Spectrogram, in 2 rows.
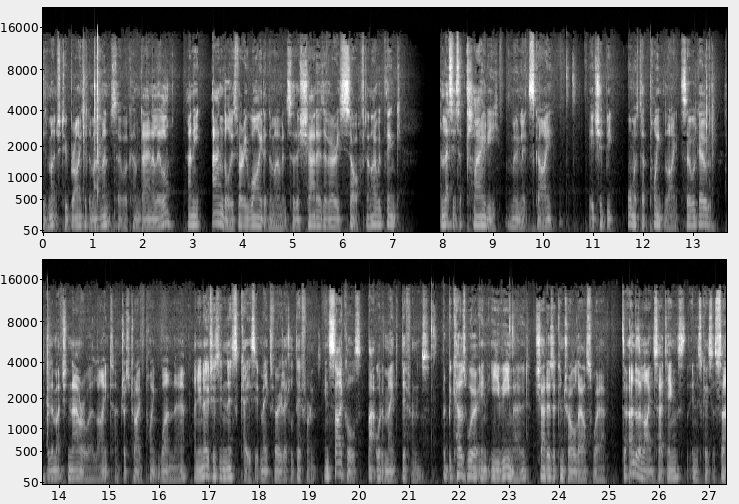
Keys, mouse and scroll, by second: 2.5 scroll up 1, 10.5 click, 13.2 KP_Decimal, 21.4 click, 23.0 click, 25.8-27.3 scroll up 1.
